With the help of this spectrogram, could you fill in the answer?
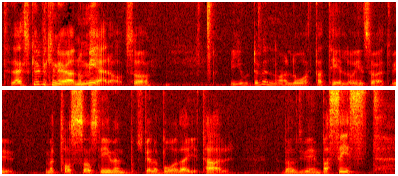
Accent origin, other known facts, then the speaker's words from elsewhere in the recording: Surahammar, Västmanland, Sweden; also born or lived in Hallstahammar; Jag är från Surahammar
